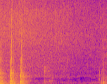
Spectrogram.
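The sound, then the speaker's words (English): Stirring a sizzling, lightly golden cooking base in a pan: a few short scraping strokes over a faint, steady frying hiss, with no talking. “I'm just giving my base here a quick stir. There's a little bit of golden coming along here.”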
